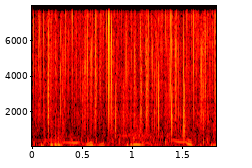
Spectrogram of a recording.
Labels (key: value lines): label: biophony, cascading saw
recorder: SoundTrap 600 or HydroMoth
